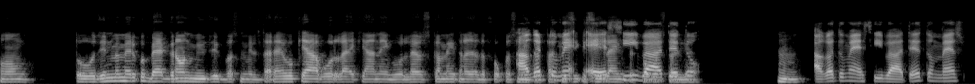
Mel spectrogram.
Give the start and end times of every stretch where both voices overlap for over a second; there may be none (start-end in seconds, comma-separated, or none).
5.2-6.9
